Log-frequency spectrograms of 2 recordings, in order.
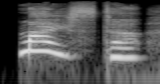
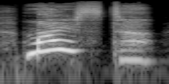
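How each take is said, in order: First: Much higher excited call; tiny doll voice. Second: Even higher excited call; tiny doll voice. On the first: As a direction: call out like a delighted little harp. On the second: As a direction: call out again, higher and more delighted. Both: Acted. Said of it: "rief die entzückende Puppenharfe".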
